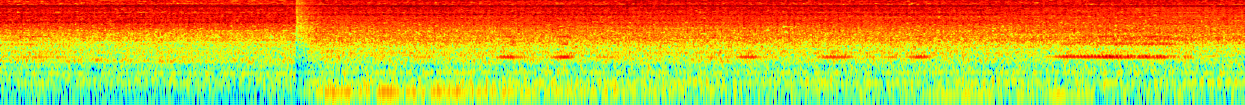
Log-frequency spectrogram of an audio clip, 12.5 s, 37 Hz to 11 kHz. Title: 2005 4.0 litter Nissan Xterra making weird howling noises from engine bay.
